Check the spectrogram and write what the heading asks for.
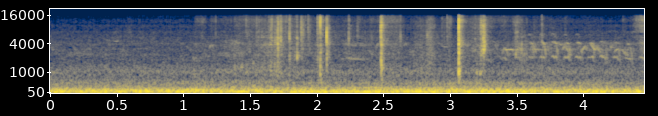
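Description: Quiet outdoor background: a steady low rumble with a few light clicks around the middle as a hardcover picture book is closed and turned over, and faint bird chirps near the end.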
